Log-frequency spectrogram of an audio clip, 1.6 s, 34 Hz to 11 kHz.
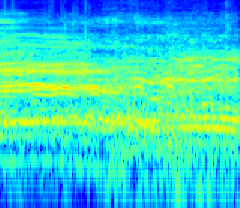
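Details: Short, steady low moo from Sahiwal bull calves at the Raniganj market, Dinajpur, Bangladesh, recorded 2 May 2024, held evenly for under two seconds over a constant background murmur of the crowd.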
